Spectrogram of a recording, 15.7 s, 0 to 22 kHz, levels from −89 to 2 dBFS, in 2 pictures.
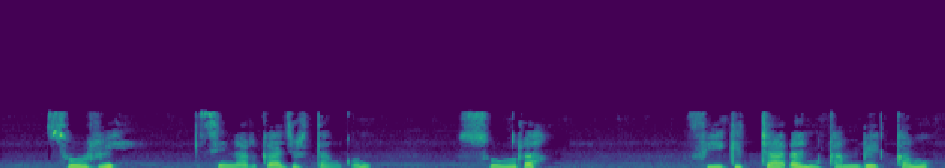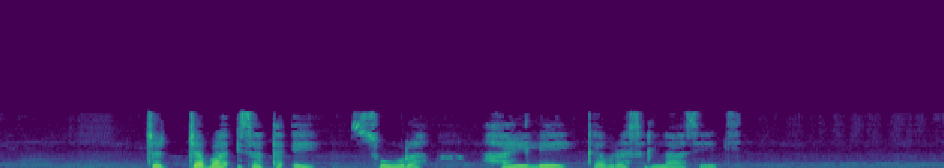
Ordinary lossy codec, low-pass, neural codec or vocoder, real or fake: MP3, 32 kbps; 7.2 kHz; none; real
